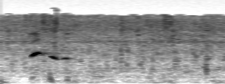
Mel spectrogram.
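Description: A Vizsla gives a brief, high, thin whimper that slides slightly downward, then fades into quiet background hiss.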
